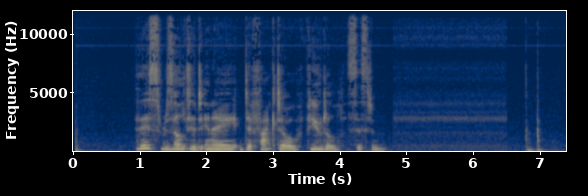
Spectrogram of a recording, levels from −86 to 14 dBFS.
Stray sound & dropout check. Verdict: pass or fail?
pass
